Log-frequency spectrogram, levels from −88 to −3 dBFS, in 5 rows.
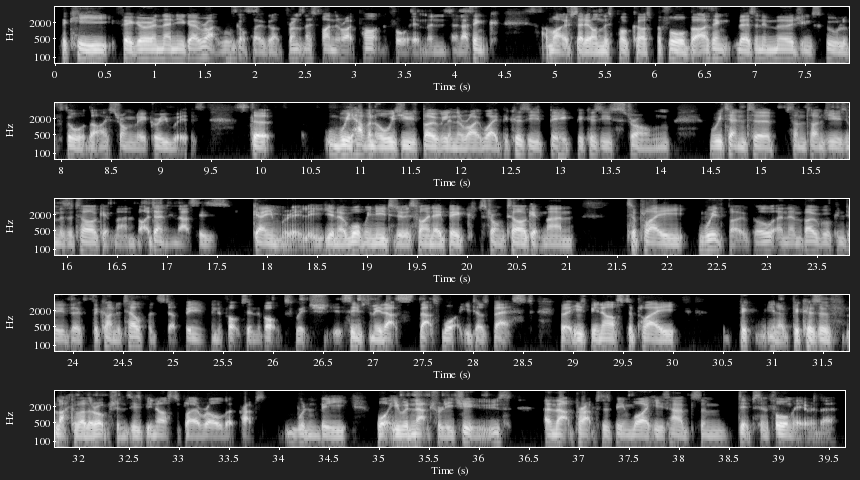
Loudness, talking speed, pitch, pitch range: -20 LUFS, 260 wpm, 95 Hz, 85-100 Hz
